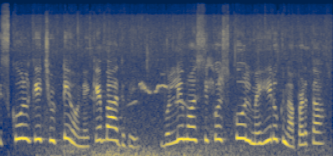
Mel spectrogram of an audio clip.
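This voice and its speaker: Female storyteller, high voice, scripted children's narration, faint ambience with birdsong. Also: lively intonation, a little slow, a little mellow, a little hiss or hum.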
